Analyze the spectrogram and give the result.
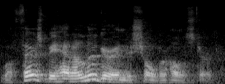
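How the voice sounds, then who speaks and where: A man's voice: medium pitch, very animated, quick pace, warm tone, natural voice. A man playing a cynical, tough private detective with a wry, clipped, world-weary delivery, in 1940s radio drama style, in a roomy recording.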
